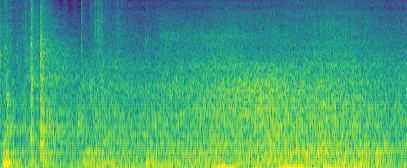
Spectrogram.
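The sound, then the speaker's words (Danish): A prison transport van rolls out of a dark, concrete-walled sluice through an opening gate into the Greenlandic summer. A steady broad rumble and hiss carries a few thuds at the start and low engine swells midway. “Porten åbner, så lyset strømmer ind, og den grønlandske sommer nærmest blænder hele rummet, mens vognen triller ud i virkeligheden.”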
